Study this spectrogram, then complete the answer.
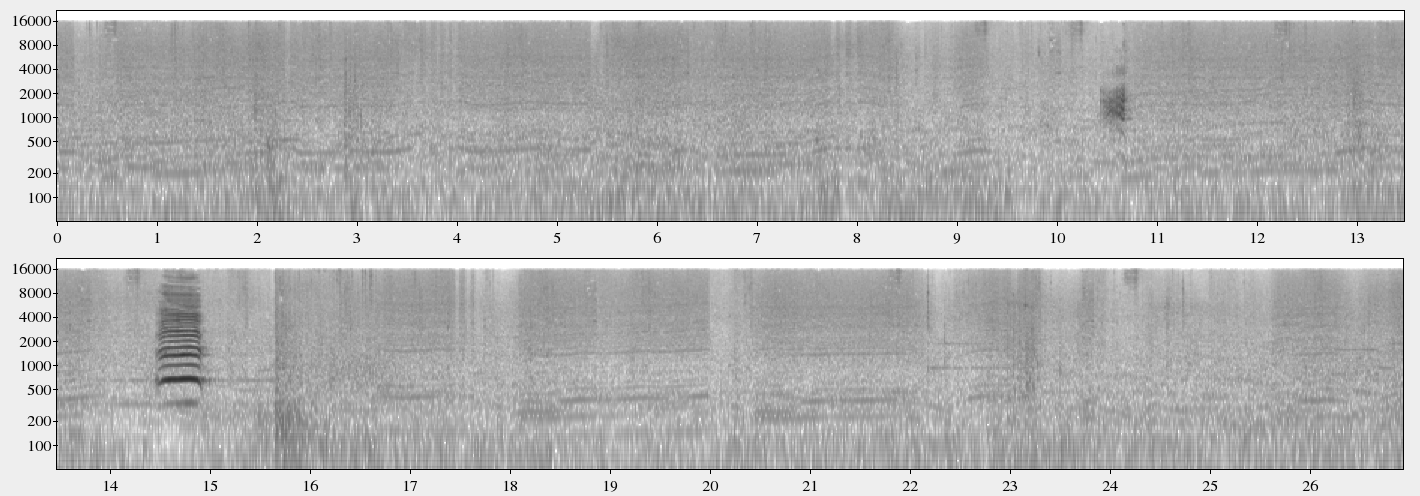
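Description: A car engine roars at high revs, shifting gears as it races.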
